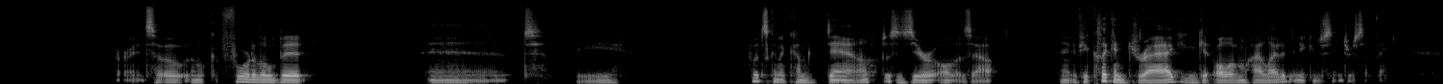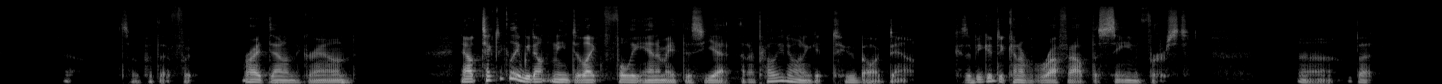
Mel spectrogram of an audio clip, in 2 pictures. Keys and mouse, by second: 1.5-2.5 drag, 3.1 click, 3.7 e, 4.6 r, 7.6 click, 11.1 click, 13.0 click, 13.3 g, 23.3 click.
